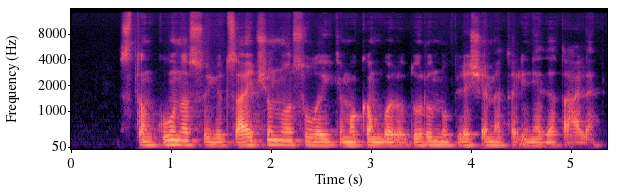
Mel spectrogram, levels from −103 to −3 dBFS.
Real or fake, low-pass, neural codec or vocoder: fake; 14.4 kHz; codec, 44.1 kHz, 7.8 kbps, DAC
